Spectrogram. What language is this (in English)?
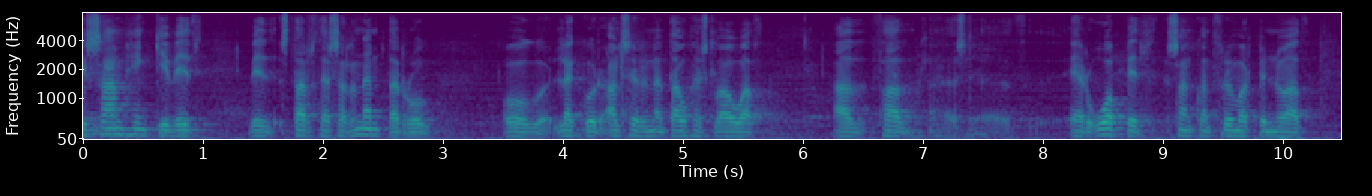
Icelandic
